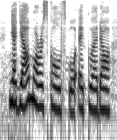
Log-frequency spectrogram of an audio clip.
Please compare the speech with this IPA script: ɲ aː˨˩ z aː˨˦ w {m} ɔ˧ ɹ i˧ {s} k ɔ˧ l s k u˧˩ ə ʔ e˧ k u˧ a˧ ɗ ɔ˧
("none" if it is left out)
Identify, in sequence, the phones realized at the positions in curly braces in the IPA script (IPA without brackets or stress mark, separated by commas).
m, s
